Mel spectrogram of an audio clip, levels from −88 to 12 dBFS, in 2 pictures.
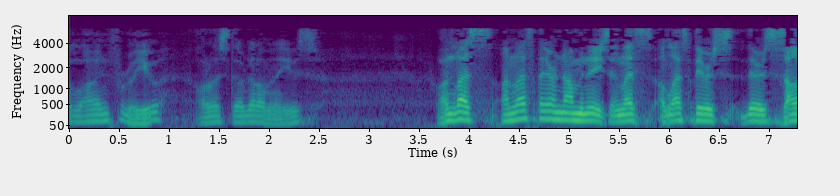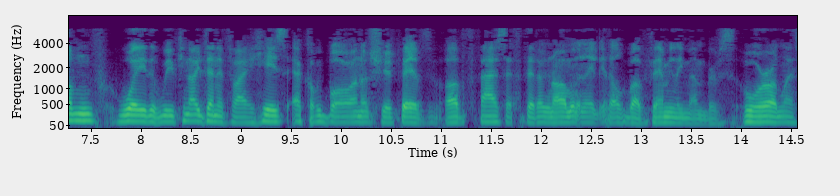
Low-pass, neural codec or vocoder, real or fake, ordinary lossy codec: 7.2 kHz; codec, 16 kHz in and 24 kHz out, 0.4 kbps, LongCat-Audio-Codec, four codebook decoder; fake; MP3, 24 kbps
